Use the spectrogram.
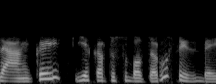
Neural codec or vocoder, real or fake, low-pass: none; real; 3.6 kHz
